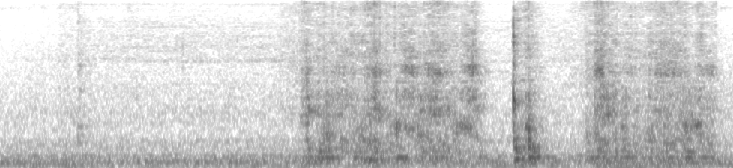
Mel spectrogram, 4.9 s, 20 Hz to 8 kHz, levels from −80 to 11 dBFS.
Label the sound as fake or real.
real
